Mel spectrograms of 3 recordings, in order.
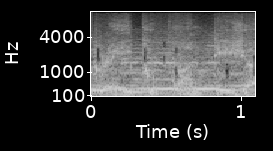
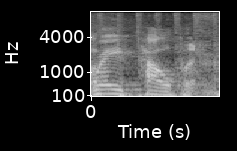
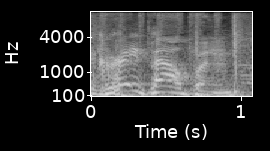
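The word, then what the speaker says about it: Grey Poupon: Like gray poop mustard. It's grape palpin. It's gray palpin.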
